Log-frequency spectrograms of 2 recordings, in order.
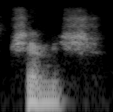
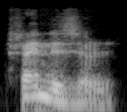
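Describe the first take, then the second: First: The name is pronounced with Polish sounds. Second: The name is pronounced with Ukrainian sounds. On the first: "in Polish it's Przemyśl" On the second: "In Ukrainian, it's known as"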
